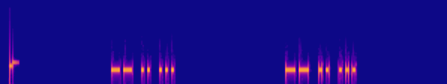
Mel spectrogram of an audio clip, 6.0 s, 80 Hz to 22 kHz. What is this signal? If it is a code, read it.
Morse code, heard as a keyed tone, about 26 wpm, 700 Hz. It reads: MIS MIS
